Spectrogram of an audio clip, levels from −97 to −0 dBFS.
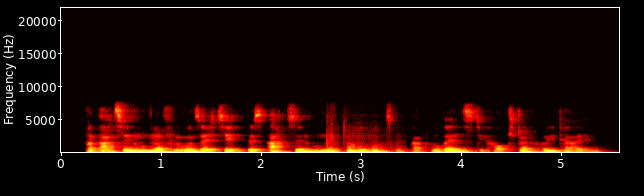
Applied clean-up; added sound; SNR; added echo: neural mask model DeepFilterNet 3.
